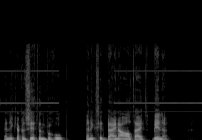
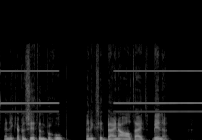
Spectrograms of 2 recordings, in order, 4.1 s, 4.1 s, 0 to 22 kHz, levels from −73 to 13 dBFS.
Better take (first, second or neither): first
